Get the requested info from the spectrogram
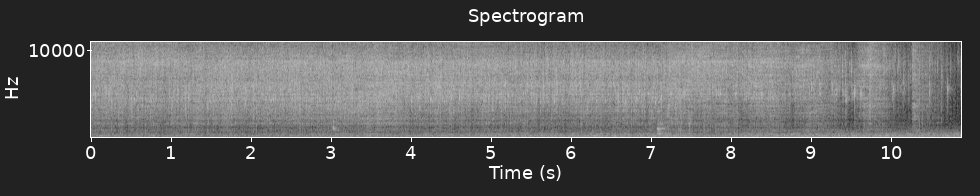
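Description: Lingcod cheeks sizzling in hot bacon fat in a stainless steel skillet: a steady frying hiss that dies down near the end.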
